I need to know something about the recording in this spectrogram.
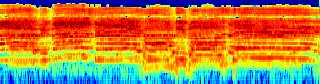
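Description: Female voices singing a birthday-themed song a cappella into microphones, with no instruments, in long held notes broken by short breaths about once a second.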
